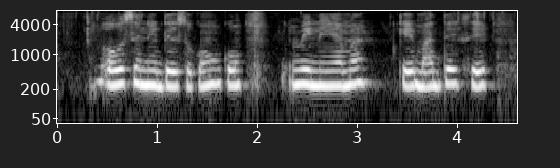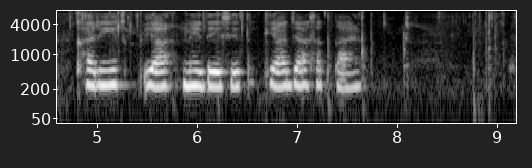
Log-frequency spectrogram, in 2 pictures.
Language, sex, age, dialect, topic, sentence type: Hindi, female, 18-24, Garhwali, banking, statement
